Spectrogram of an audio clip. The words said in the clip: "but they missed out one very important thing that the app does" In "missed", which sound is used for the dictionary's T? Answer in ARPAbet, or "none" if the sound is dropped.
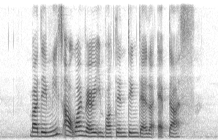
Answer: none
